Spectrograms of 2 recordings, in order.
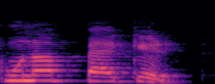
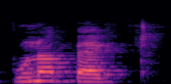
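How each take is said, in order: First: The second word has two syllables, like packet. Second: The second word has one syllable, like pact. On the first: "पैकेट बोल रहा हूं मैं" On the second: "Poona पैक्ट बोलते हो जिसको आप"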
